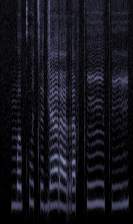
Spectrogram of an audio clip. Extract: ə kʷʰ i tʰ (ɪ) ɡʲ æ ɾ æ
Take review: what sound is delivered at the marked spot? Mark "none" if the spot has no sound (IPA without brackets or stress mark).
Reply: ɪ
